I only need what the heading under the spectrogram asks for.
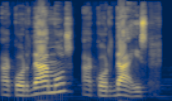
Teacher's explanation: que esas dos oes no son tónicas sino átonas acordamos acordáis las vocales tónicas en ambos casos son la a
